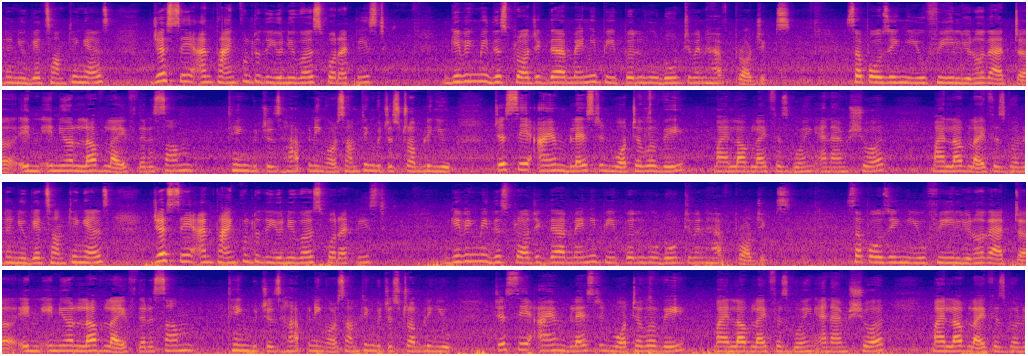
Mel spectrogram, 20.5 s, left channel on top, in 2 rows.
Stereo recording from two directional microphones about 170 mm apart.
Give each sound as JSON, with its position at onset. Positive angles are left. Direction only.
{"t": 0.0, "sound": "speech", "side_deg": -10}
{"t": 1.5, "sound": "a woman's voice", "side_deg": 5}
{"t": 13.3, "sound": "a woman's voice", "side_deg": 5}
{"t": 16.7, "sound": "speech", "side_deg": 5}
{"t": 17.4, "sound": "speech", "side_deg": -10}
